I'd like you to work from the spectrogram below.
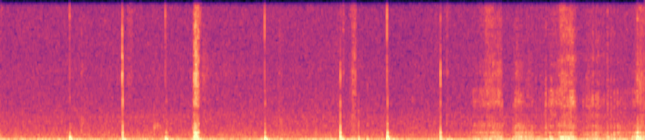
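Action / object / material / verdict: scrape / steel fountain pen nib on a paper sheet / paper / none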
